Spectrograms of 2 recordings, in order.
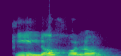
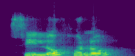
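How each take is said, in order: First: The word does not begin with plain s. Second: The word begins with a plain s sound. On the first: The speaker calls it wrong. "no decimos quilófono" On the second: The speaker calls it right. "la pronunciamos con la letra S"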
